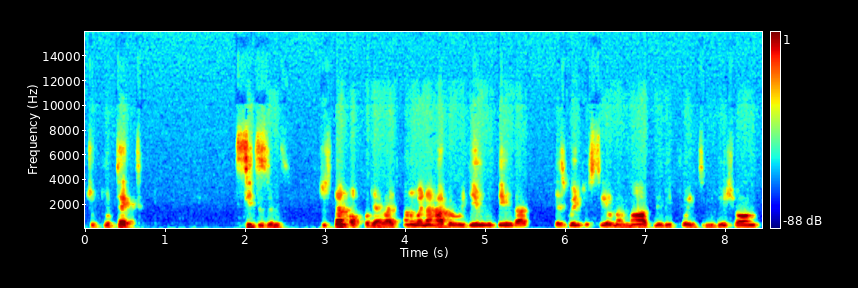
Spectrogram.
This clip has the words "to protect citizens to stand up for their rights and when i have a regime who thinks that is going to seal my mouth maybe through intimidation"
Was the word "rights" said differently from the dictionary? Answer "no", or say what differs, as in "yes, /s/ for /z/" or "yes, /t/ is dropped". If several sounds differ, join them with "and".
yes, /s/ is dropped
